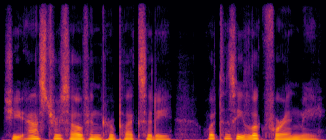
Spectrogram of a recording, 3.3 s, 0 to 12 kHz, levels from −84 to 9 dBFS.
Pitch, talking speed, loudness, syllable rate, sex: 120 Hz, 220 wpm, -16 LUFS, 6.0 syllables/s, male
